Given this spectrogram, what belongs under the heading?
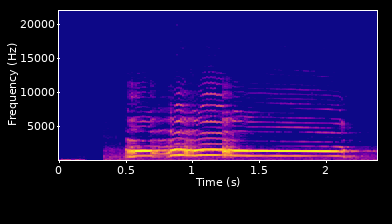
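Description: A rooster on a poultry farm in Durand, Wisconsin crows once, close and loud, in a single drawn-out cock-a-doodle-doo lasting about two seconds.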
